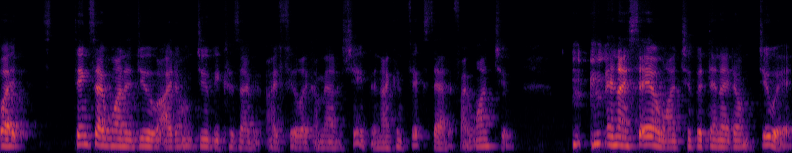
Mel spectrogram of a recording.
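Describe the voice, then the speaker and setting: With an American accent and an unremarkable speaking voice, the speaker moves at a fairly quick pace, showing ordinary pitch variation and big swings in loudness. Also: woman, fairly low pitch for a woman. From New York (Staten Island, upstate). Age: 60s. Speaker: firearms instructor. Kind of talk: casual interview chat.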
